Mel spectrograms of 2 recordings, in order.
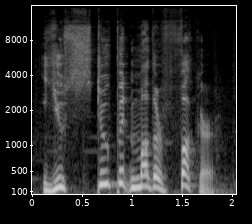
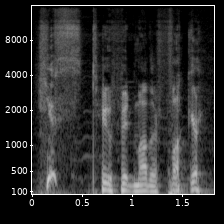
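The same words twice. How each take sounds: First: It is said in an angry, intense voice. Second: It is said in a light, mild voice. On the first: The insult is meant seriously. "that sounds angry" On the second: The insult is meant as a joke. "it's not really that intense"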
